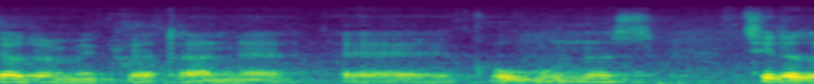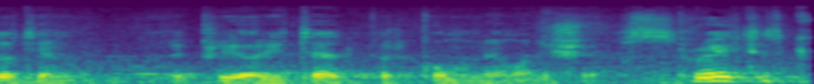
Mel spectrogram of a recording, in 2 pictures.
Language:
Romanian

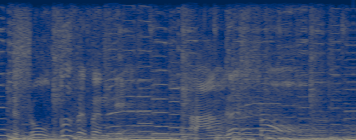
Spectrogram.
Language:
Kazakh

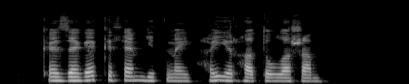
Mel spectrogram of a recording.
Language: Bashkir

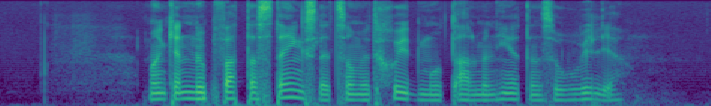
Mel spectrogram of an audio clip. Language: Swedish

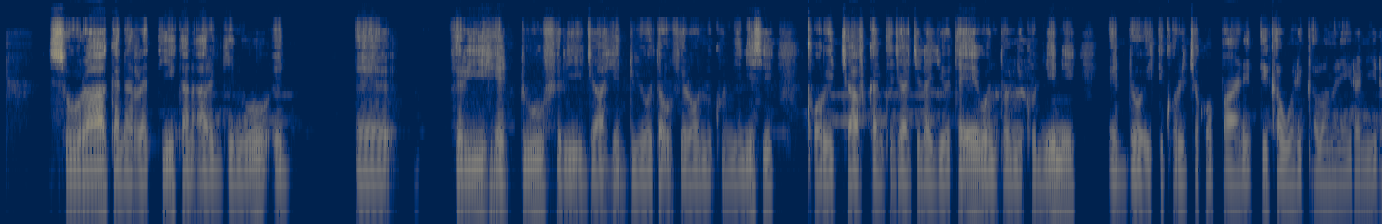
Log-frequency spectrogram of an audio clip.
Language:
Oromo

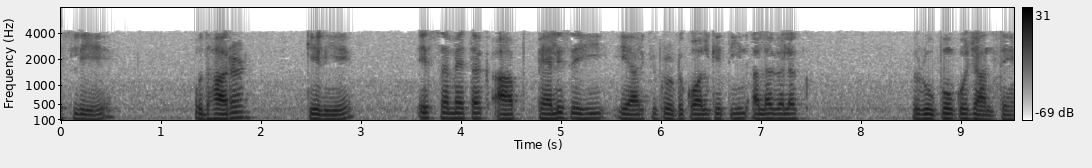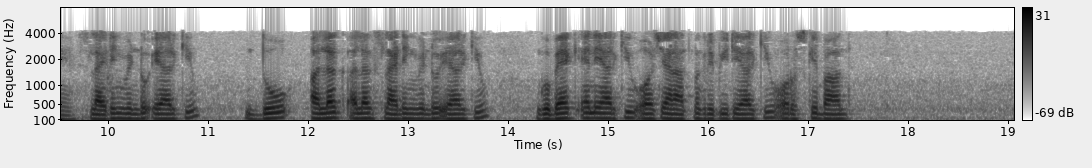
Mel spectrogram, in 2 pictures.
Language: Hindi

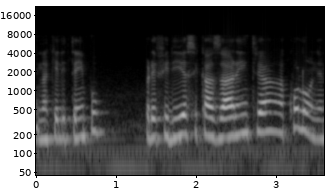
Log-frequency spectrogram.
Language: Portuguese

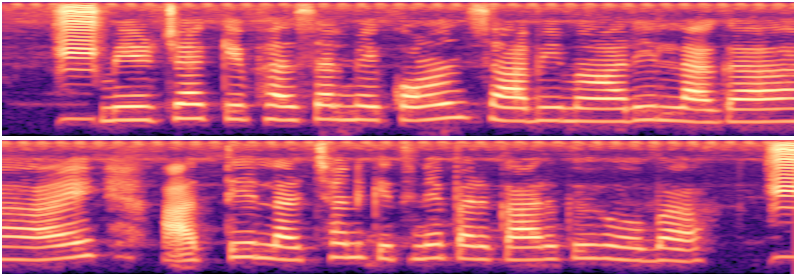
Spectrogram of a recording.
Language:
Magahi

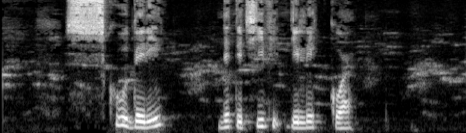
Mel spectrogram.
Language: Portuguese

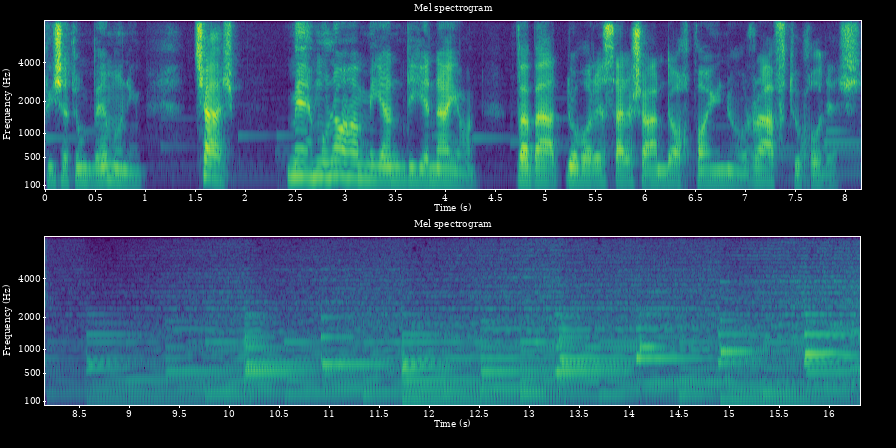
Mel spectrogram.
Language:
Persian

